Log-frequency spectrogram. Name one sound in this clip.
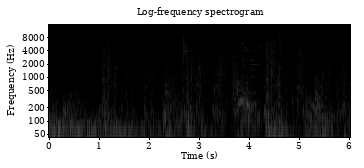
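Fantasy game sound effects clash and swish during a fight.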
